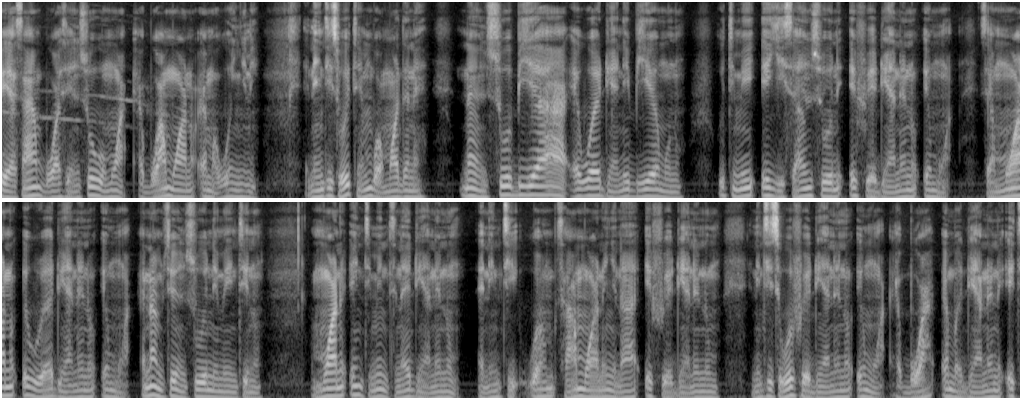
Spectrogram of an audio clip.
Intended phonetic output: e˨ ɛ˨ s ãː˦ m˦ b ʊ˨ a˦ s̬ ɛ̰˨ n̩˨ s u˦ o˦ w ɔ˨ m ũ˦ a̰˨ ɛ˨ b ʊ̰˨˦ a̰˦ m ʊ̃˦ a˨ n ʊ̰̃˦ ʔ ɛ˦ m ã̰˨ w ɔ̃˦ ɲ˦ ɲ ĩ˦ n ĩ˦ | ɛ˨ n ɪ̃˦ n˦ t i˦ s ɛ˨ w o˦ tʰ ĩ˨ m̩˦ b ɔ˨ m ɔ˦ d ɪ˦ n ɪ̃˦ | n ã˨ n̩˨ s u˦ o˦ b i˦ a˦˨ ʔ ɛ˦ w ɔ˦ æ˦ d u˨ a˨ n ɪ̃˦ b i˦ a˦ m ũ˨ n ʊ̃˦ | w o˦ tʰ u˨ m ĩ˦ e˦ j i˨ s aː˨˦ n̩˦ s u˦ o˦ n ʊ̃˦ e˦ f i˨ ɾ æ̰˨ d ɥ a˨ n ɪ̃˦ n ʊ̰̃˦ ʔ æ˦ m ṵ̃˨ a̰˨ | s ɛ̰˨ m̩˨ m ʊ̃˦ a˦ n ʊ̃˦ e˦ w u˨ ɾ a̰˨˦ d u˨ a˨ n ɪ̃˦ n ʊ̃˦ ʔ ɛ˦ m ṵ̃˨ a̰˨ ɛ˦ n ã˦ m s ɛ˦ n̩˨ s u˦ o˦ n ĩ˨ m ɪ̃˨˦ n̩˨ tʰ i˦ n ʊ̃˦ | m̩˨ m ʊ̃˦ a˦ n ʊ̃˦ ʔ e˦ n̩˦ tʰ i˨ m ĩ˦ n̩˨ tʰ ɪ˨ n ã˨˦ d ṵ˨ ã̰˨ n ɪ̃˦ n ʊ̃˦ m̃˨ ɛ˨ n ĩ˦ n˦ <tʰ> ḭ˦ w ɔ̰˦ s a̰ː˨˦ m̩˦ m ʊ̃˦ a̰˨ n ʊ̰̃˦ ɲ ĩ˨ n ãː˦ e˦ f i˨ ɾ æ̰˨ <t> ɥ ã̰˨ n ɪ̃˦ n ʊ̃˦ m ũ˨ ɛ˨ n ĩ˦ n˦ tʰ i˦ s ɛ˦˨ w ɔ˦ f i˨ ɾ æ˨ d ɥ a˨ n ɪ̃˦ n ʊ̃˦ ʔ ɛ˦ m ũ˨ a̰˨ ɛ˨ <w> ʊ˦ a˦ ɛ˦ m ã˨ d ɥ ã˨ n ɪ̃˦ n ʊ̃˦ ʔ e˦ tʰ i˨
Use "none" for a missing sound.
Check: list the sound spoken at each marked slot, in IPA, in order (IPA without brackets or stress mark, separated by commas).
tʰ, d, b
